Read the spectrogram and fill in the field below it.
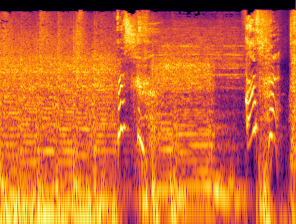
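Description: Two sharp sneezes burst out, about a second apart, close and loud, over a continuous bed of loud guitar-driven music that plays throughout.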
